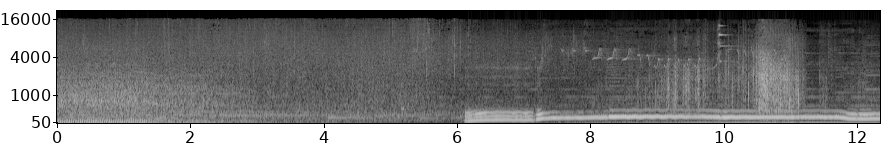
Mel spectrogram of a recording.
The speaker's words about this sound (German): Das regnet doch!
